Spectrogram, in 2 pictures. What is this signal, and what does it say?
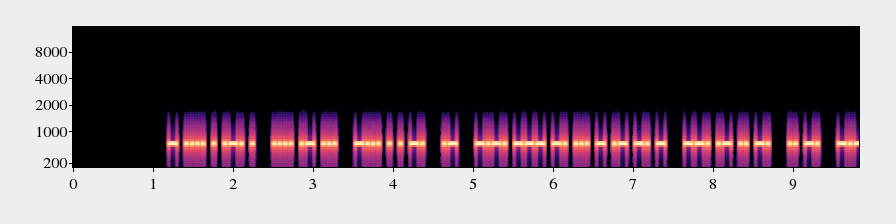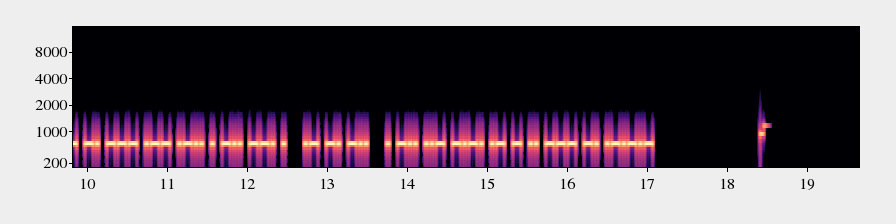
Morse code, heard as a keyed tone, about 34 wpm, 700 Hz. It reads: THERE HAS BEEN A CONSTANT GAIN IN KNOWLEDGE AND EDUCATION.
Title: Sentences from Top 1500 Words 35wpm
